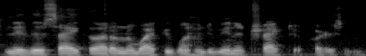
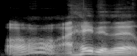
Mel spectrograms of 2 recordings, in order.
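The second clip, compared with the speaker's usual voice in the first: ordinary delivery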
